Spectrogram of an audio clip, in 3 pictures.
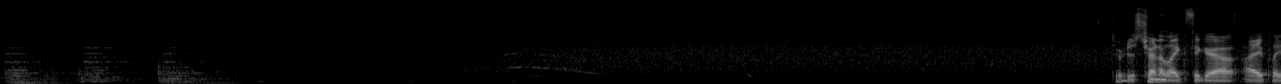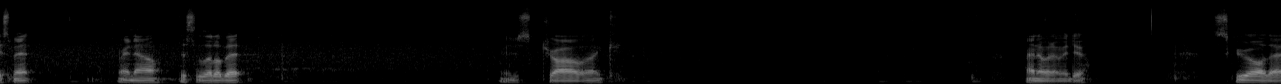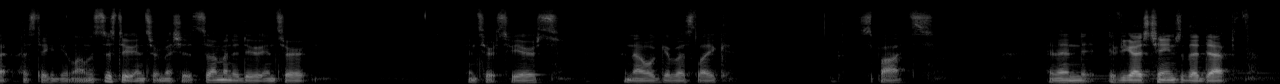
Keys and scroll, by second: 0.5 s, 2.6 s, 3.3 1, 4.6-5.5 typing, 12.7 s, 13.8 s, 14.1 1, 15.7 s, 16.1 1, 19.2 1, 21.6 s, 21.9 1, 23.4 s, 25.5 s, 25.8 4, 26.7 b, 27.0 i, 31.5 s, 34.0 ctrl+z.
